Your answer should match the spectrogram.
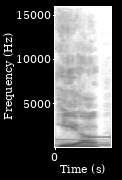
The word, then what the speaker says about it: Ea: When the vibration of vocal cords was still required to convey our thoughts and intention, Ia, I believe, was the pronunciation used to referring to our people.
